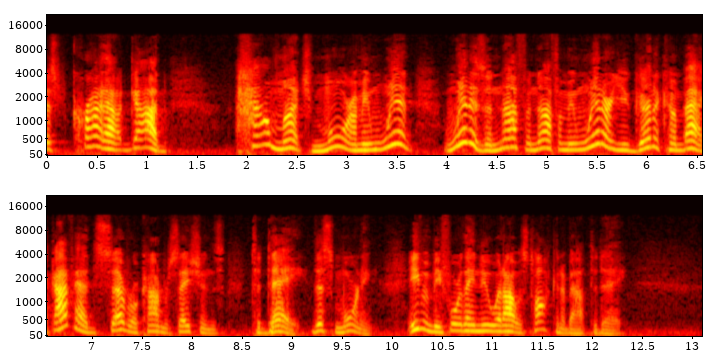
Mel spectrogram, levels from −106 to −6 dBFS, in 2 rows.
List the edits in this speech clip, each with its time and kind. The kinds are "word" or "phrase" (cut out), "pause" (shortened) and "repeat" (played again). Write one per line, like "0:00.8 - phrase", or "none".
none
